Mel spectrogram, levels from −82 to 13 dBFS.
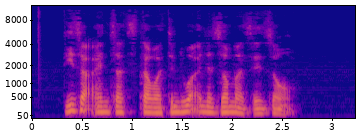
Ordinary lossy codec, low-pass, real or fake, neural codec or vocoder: AAC, 32 kbps; 10.8 kHz; real; none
